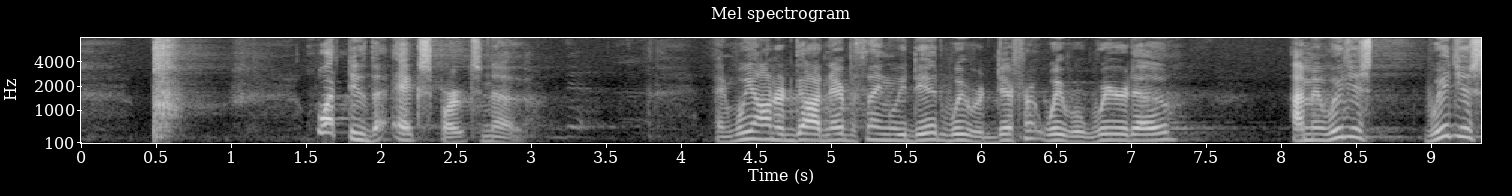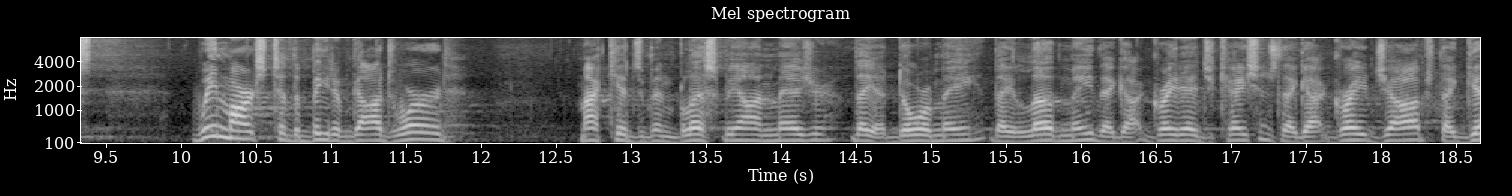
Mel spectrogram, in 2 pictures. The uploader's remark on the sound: at The Lamb's Chapel, Burlington, NC.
